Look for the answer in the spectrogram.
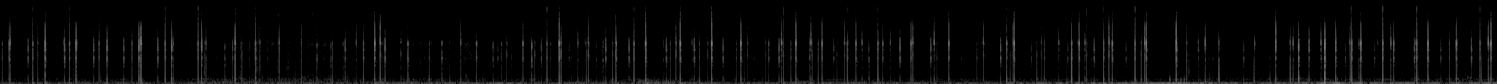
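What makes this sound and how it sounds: Long purple nails tap and scratch the small metal X/Y microphone capsules on a plastic handheld Tascam DR-05 recorder. The result is a dense, rapid stream of sharp, bright clicks with a ringing tone near 2.6 kHz, mixed with faint scratchy friction over a soft low rumble. Each click cuts off almost instantly.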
